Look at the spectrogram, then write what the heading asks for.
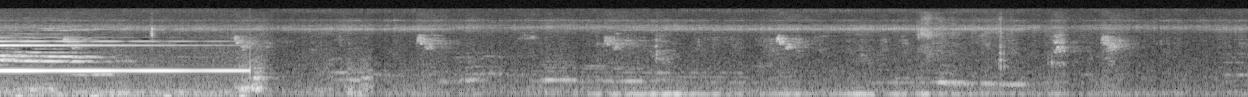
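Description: A ding sound effect fades out over about the first second, then it is nearly silent apart from faint, scattered bird chirps.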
